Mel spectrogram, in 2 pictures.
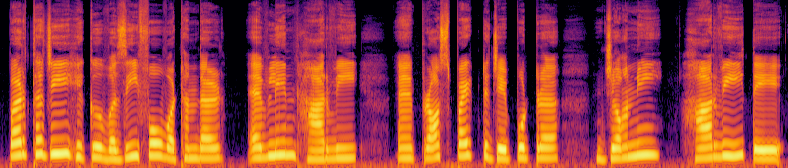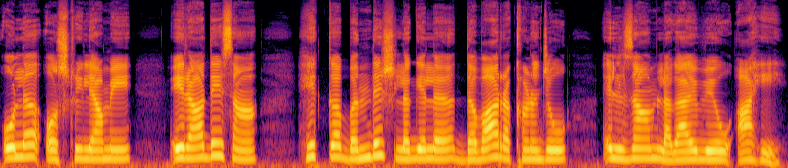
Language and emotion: Sindhi, neutral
